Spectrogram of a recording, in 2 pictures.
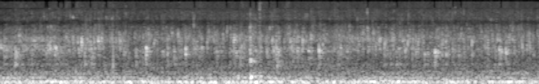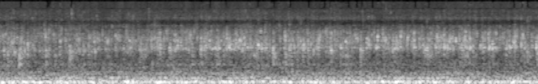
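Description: A steady, dense crackle of chicken frying in hot oil continues without a break, close and even, with no voices.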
